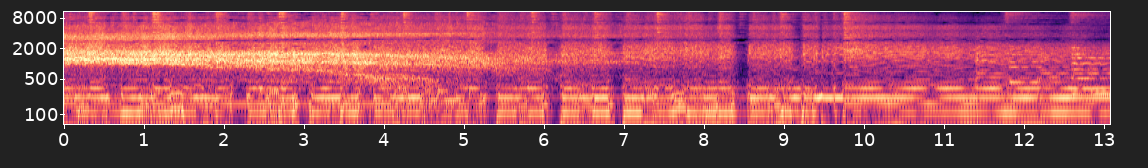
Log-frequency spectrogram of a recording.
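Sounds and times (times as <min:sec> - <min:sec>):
guitar-led band instrumental: 0:00.0 - 0:13.0.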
